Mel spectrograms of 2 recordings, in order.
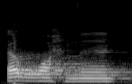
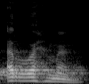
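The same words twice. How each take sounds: First: The r is pronounced heavy and full. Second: The r is pronounced light and thin. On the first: The speaker calls it right. "Ro dibaca tebal ketika domah dan fathah" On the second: The speaker calls it wrong.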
